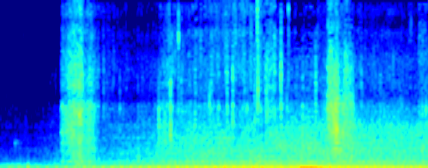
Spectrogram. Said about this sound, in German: Im Moment regiert aber auf dem Bürgerstock noch der Krach der Baumaschine.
